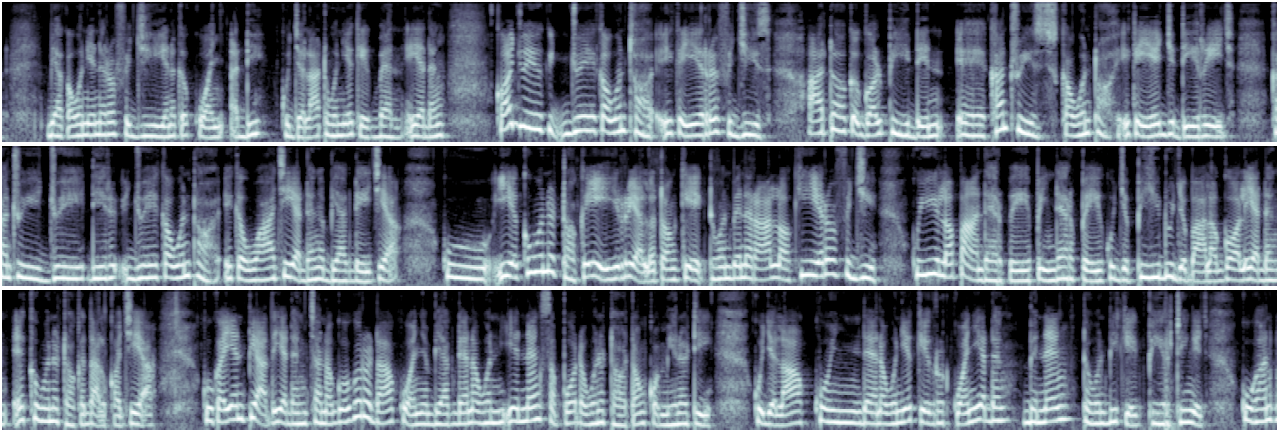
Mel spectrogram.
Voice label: dinka, podcast; Kuony etɔŋ abakook; SBS Dinka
